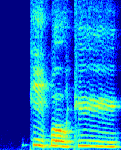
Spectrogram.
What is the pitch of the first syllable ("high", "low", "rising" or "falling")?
falling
